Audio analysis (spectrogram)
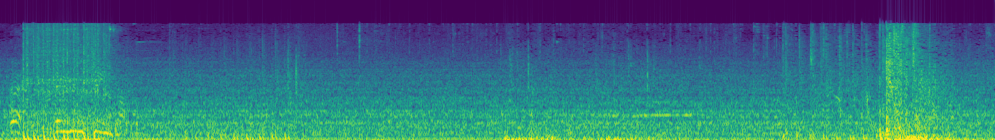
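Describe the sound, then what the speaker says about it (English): Enemy machine gun fire rattles in a video game battle, a loud burst at the start, then continuous chattering fire in the background and a heavy blast near the end, with speech mixed in. "Enemy machine gun."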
